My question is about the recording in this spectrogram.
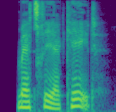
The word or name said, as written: MATRIARKAT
